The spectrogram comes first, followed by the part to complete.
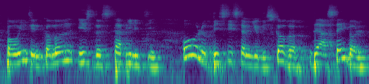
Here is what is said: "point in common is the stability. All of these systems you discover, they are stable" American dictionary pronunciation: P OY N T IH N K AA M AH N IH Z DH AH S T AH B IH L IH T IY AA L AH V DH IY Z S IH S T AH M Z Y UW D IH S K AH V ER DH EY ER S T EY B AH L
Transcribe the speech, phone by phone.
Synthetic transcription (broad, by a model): P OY N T IH N K AA M AH N IH Z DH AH S T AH B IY L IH T IY AA L AH V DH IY S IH S T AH M Y UW D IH S K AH V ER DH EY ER S T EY B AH L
